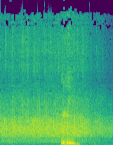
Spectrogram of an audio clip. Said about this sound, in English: And you guys know how I like to give it up. Let's give ourselves a round of applause. Let's go ahead. Let's go ahead and give ourselves a round of applause.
